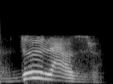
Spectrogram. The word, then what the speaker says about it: Delage: D-E-L-A-G-E. – DELAVE. – Voilà, de l'âge.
